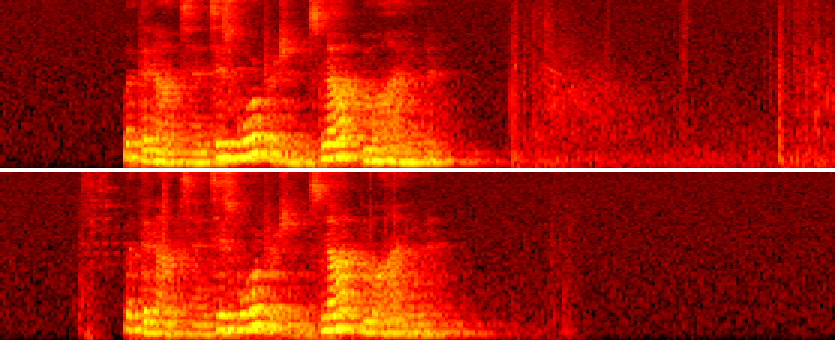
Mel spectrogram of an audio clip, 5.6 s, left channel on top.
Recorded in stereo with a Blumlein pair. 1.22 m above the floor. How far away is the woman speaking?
About 0.9 m.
